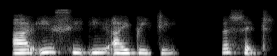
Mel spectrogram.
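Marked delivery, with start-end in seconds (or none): none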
